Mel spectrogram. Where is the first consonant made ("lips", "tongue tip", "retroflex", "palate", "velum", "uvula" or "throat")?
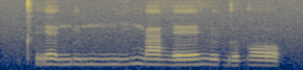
tongue tip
